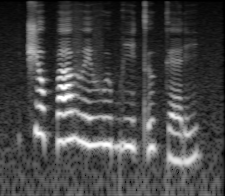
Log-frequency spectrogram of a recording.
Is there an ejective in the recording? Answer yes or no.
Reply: yes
